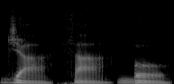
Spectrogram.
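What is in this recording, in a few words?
"jathabo", concatenated syllables; Affixing experiment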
